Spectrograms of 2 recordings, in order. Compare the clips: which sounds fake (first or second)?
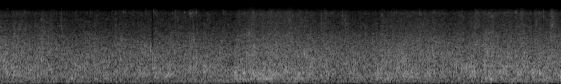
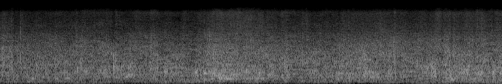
second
